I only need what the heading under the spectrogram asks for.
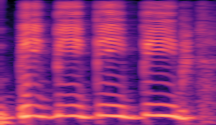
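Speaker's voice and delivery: high-pitched frantic honking; quick squeaky beeps; car horn beeps. Acted. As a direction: imitate an angry driver's horn. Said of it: "beeping his horn".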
